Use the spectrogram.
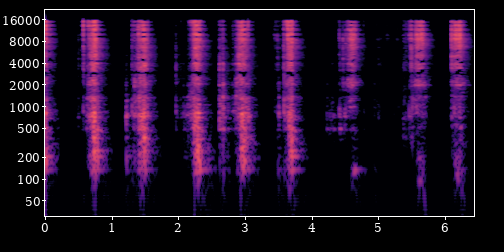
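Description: Long nails scratch the textured base of a round, dark non-stick metal springform cake pan, held upright, hollow and empty. About eight separate rasping strokes sweep from a low rumble up into a bright, hissy scrape, each fading quickly with little ring.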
